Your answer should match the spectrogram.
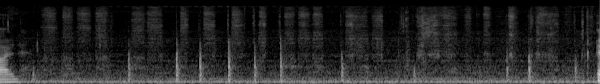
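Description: A stick of chalk writing on black construction paper: a run of short scratchy strokes and sharp taps as block letters are drawn.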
